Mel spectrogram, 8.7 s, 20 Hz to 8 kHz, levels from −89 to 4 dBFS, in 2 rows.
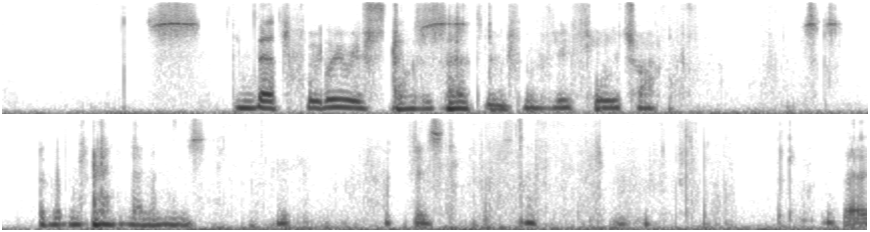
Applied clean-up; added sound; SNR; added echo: neural diffusion model UNIVERSE++.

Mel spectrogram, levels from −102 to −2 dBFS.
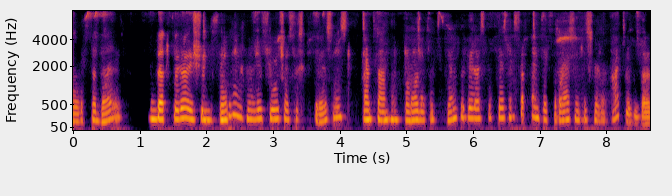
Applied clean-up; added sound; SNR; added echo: neural mask model Resemble Enhance denoiser.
